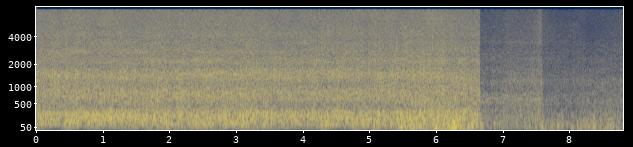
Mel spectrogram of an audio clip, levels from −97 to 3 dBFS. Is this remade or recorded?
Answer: remade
